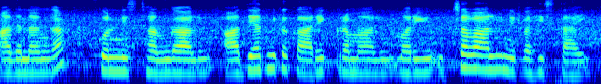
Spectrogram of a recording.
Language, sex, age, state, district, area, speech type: Telugu, female, 30-45, Telangana, Hanamkonda, urban, spontaneous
